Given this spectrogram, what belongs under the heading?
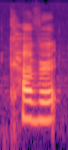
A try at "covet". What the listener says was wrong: You said covered.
